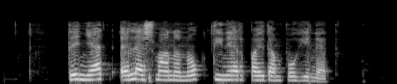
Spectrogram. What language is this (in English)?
Western Mari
